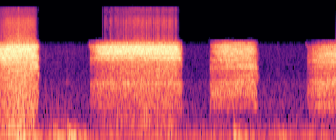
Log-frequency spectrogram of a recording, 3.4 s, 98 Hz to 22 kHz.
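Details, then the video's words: Barn owls, a mother and four chicks at their nest in France, 30 August 2021: harsh broadband screeching hisses, one long and several shorter, separated by short silences. "Chouettes effraies en direct - Płomykówki - Mama i 4 pisklęta"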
